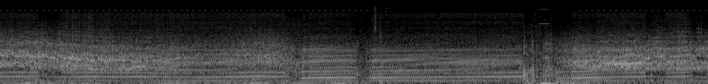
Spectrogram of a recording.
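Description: Tyres screech in a long drift.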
